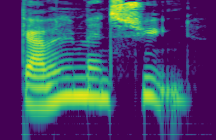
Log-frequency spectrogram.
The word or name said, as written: gammelmandssyn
